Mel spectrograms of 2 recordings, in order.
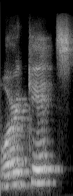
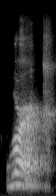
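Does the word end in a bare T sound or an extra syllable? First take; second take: extra syllable; bare T. First: The word ends with an extra vowel syllable. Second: The word ends in a bare T sound. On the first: The speaker calls it wrong. "Não tem esse e" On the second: The speaker calls it right. "E sim só worked. Só o som da consoante mesmo"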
